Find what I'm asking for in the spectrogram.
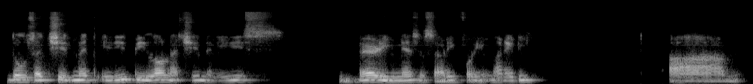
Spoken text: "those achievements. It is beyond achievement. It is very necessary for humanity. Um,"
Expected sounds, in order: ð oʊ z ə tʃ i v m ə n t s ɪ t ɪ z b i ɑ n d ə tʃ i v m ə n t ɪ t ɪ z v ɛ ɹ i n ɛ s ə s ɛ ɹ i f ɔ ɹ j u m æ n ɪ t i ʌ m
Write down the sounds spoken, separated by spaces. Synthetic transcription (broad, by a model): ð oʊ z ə tʃ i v m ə n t ɪ t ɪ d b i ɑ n ə tʃ i v m ə n t ɪ t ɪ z v ɛ ɹ i n ɛ s ə s ɛ ɹ i f ɔ ɹ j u m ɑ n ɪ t i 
